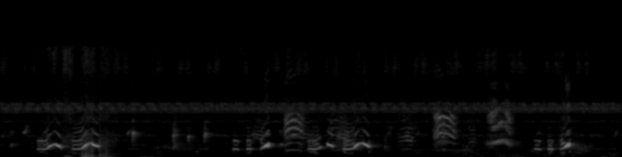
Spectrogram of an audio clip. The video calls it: cute cockatiel singing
